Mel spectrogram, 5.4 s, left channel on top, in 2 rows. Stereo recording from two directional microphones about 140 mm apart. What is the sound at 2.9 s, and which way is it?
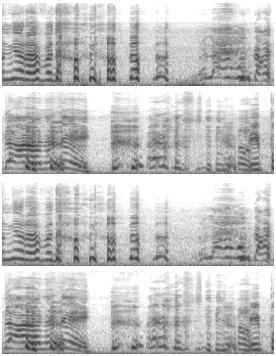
Speech, 25° right (ahead or behind).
